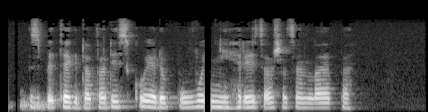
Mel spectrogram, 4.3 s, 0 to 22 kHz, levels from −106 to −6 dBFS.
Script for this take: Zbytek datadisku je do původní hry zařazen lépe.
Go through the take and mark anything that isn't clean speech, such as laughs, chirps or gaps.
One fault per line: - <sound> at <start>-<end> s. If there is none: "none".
- dropout at 2.0-2.1 s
